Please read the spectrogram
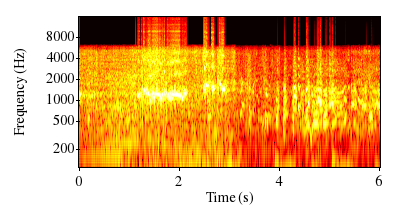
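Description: A car's engine revs up as it approaches, then its tyres squeal for about a second as it skids to a stop. Sharp knocks and voices follow.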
